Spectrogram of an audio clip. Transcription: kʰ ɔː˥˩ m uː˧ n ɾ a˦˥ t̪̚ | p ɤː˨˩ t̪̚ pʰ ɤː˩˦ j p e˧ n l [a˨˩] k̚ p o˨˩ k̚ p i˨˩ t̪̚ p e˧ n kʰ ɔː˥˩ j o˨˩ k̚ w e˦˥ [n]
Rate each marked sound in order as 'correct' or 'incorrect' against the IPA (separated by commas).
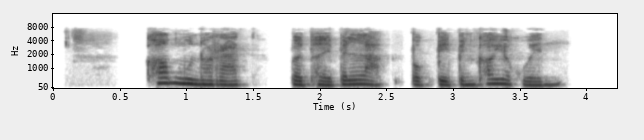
correct, correct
